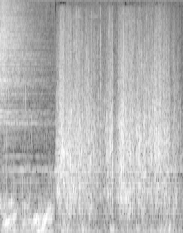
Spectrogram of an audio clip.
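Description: whale call

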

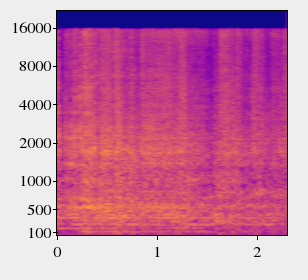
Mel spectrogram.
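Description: blender running

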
